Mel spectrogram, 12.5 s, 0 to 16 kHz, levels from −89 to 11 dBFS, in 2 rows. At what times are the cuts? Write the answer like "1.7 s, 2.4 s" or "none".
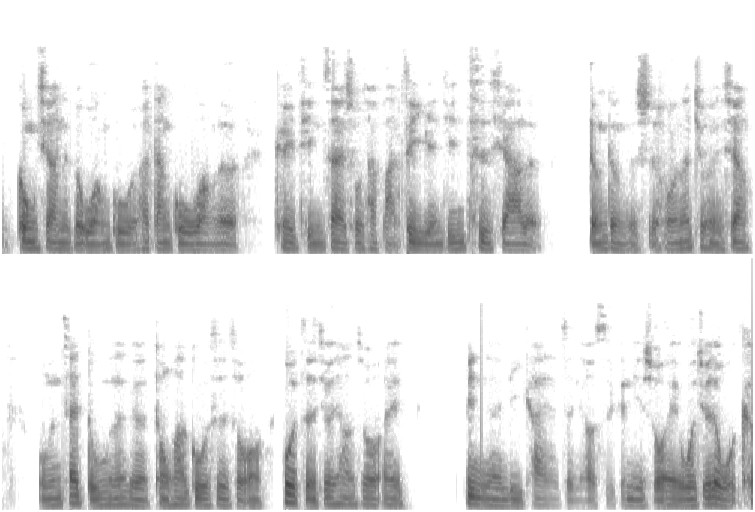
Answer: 8.5 s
